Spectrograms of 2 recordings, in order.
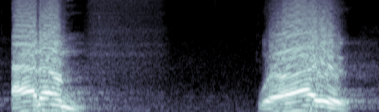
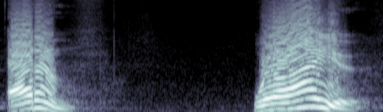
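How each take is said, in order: First: The call is spoken in a harsh, threatening tone. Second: The call is spoken in a warm, loving tone. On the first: The caller seems threatening to the hearer. "in his mind it's" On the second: The caller is reaching out in love. "A voice of love"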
